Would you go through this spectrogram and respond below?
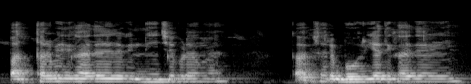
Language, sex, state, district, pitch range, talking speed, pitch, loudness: Hindi, male, Uttar Pradesh, Lalitpur, 125-135 Hz, 215 wpm, 130 Hz, -16 LUFS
